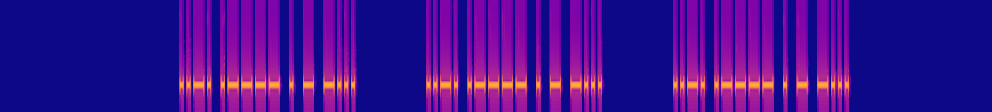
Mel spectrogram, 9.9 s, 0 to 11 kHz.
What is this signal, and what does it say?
Morse code, heard as a keyed tone, about 36 wpm, 700 Hz. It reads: F1ETB F1ETB F1ETB
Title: DXCC-100 Call Signs - 5 Characters - Repeated 3x - 35wpm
